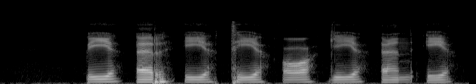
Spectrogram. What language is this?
Swedish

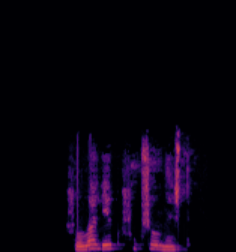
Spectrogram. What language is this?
Mari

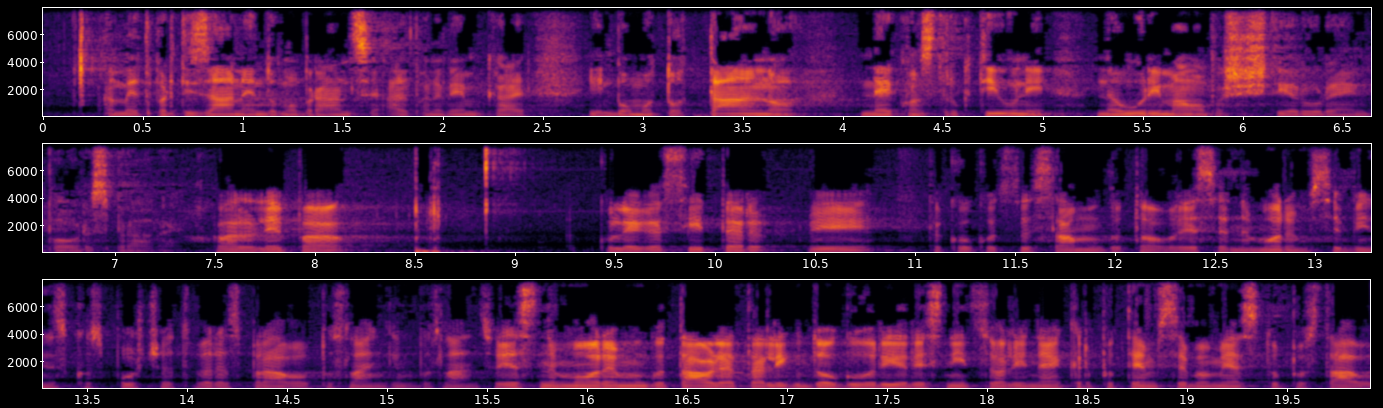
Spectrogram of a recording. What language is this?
Slovenian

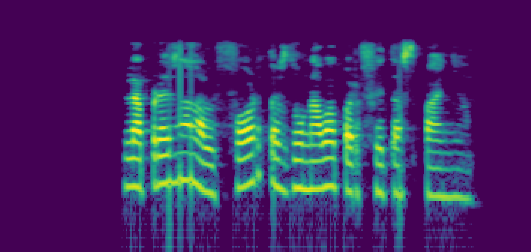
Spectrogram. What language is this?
Catalan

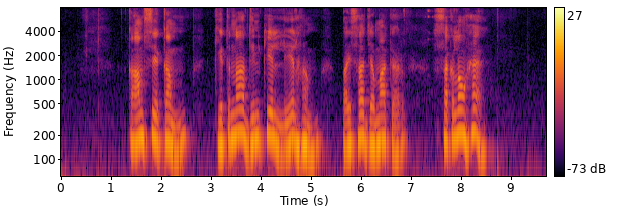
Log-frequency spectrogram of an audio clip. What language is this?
Maithili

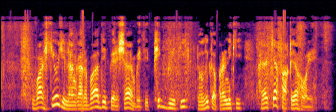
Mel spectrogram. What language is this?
Khowar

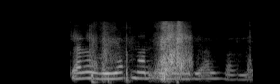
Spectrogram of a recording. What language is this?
Icelandic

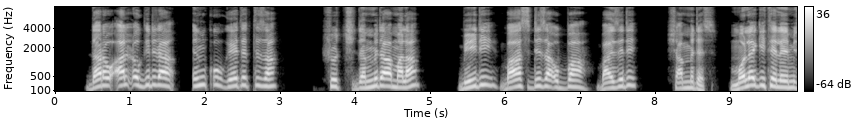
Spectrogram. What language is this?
Gamo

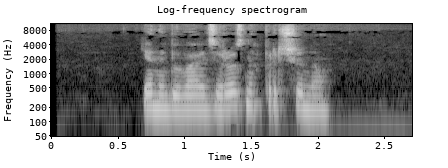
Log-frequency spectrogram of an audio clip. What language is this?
Belarusian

